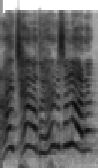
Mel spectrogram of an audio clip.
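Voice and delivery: very high, loud mock exclamation; imitated excited Venezuelan. Venezuelans mistaking the speaker for their own, high excited imitation. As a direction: squeal it like an amazed Venezuelan. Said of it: "por el acento".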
